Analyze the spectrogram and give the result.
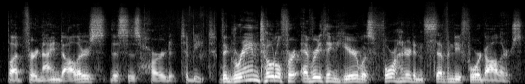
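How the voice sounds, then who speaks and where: A man casually reviewing budget backpacking gear outdoors, upbeat and jokey in a plainspoken way. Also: medium pitch.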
